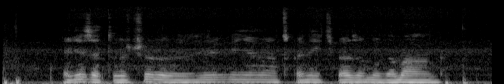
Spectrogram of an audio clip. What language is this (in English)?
Kinyarwanda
